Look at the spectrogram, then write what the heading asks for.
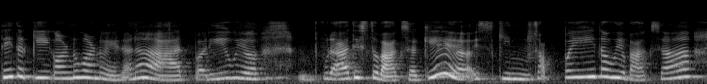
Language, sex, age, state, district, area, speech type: Nepali, female, 18-30, West Bengal, Darjeeling, rural, spontaneous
